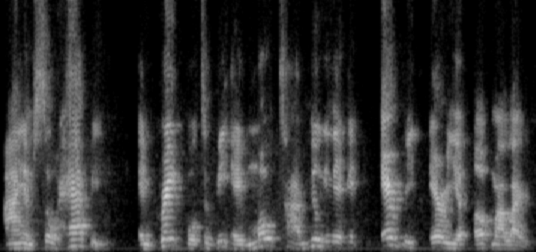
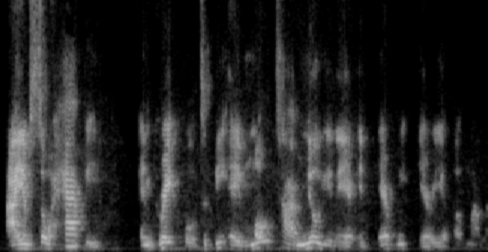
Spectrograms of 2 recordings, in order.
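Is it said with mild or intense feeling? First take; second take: intense; mild. First: It is said with stronger, more intense feeling. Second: It is said with ordinary, milder feeling.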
